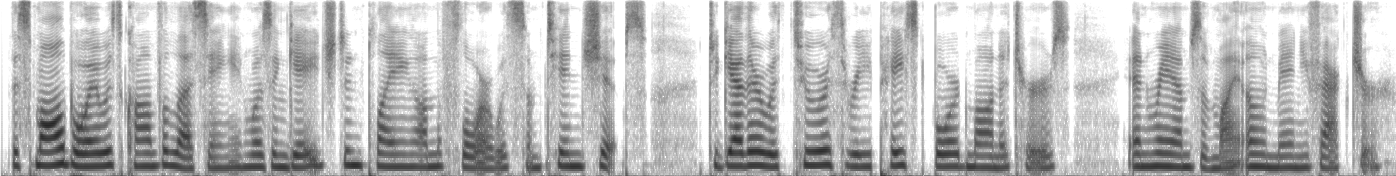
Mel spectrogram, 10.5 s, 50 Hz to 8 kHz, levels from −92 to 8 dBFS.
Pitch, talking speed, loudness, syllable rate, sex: 210 Hz, 170 wpm, -19 LUFS, 4.8 syllables/s, female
